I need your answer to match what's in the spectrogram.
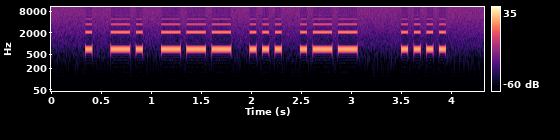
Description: Morse code (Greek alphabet), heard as a keyed tone, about 19 wpm, 700 Hz. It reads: ΕΝΟΣΩ Η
